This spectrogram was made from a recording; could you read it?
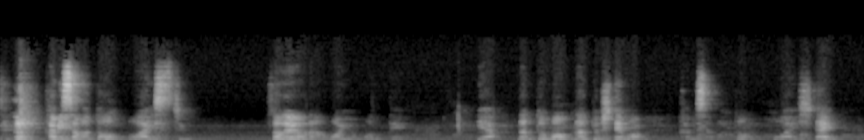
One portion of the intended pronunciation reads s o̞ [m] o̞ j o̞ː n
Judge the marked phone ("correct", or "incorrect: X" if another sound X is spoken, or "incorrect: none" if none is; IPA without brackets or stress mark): incorrect: n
